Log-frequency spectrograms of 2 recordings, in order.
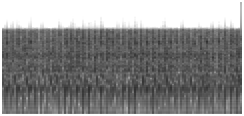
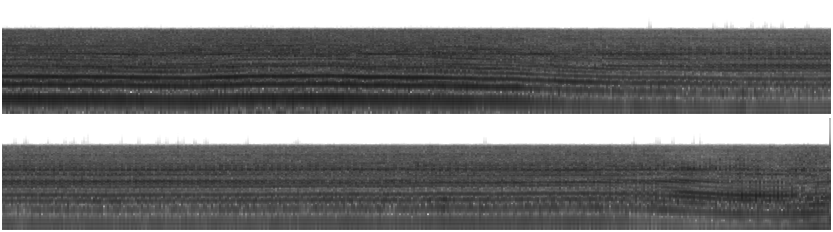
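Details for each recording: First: Chrysler outboard on a test wheel, run up to power: rough, slightly uneven buzz as the top cylinder misfires at high speed though it idles fine; ignition misfire, condensers under the flywheel suspected. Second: Chrysler outboard with an ignition misfire, run in gear forward on a test wheel after a new water pump, rebuilt carburetor and new fuel pump. It buzzes steadily with no misfire and sounds good, ready for a lake test.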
